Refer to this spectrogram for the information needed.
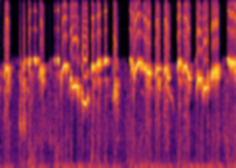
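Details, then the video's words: White-rumped shama singing a rich, varied song of loud whistled phrases and sweeping notes, mostly high-pitched, with rapid changes and brief chattering elements throughout. "suara burung MURAI BATU"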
